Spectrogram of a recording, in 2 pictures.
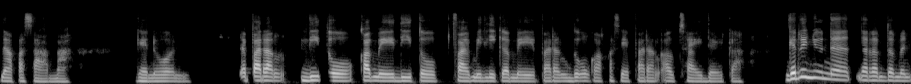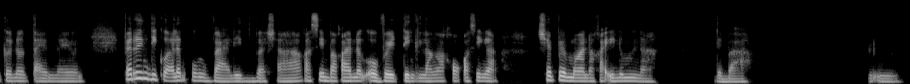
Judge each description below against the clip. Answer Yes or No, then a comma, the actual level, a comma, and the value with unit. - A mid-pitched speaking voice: Yes, medium, 155 Hz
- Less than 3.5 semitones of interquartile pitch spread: Yes, average, 2.7 semitones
